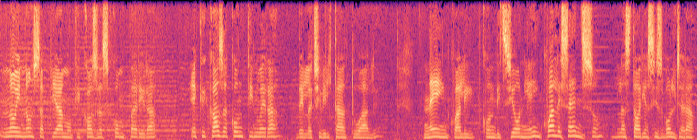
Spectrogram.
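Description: An actress performing a theatrical monologue as a grave, idealistic political thinker, with deliberate, emphatic phrasing and dramatic pauses. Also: female voice, mid-range voice, fairly even intonation, darkish tone, faint music behind, lightly acted. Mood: solemn, hopeful. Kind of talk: theatrical scripted monologue adapted from philosophical essays.

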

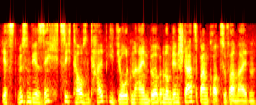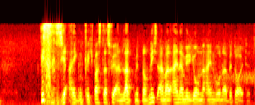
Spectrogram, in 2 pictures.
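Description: An actor playing a gruff, easily alarmed male government minister in a 1960s German radio play, blunt and impatient. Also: medium pitch, fast talker, warm tone, close to an everyday voice. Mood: alarmed, exasperated.

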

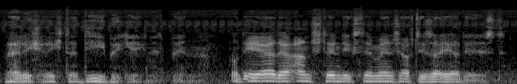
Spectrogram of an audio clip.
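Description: Proud guard officer, heavily creaky voice, gruff, earnest, radio drama, faint night ambience. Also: male voice, mid-range voice, normal speed, a little hiss or hum. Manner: gruff, plain-spoken. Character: earnest, proud male city guard colonel, plain-born. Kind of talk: German radio drama dialogue.

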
